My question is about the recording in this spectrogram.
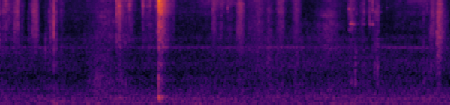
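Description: Faint handling noises, light rustles and ticks from the camera being moved by hand, with one sharp click about two seconds in.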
